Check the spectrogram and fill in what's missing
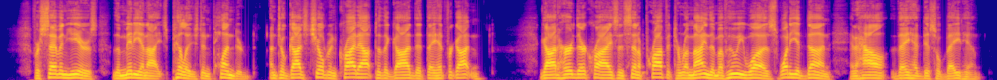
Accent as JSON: {"language": "English", "town": "Dallas", "region": "Texas", "country": "United States"}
